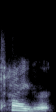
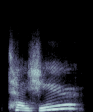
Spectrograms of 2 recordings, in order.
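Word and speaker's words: Tigre: that is not tiger it's tagir come on my French my French lovelies has a princess in PMS okay it's spelled t-i-g-r-e not that I will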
